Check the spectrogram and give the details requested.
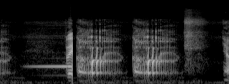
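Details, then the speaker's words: A gamer's recorded burps from a compilation: loud, drawn-out, rumbling voiced belches, two in quick succession. "all right belching is considered a sign of respect a sign of respect a sign of respect"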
